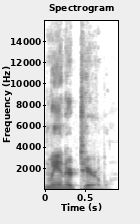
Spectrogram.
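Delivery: ordinary talk, nothing marked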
